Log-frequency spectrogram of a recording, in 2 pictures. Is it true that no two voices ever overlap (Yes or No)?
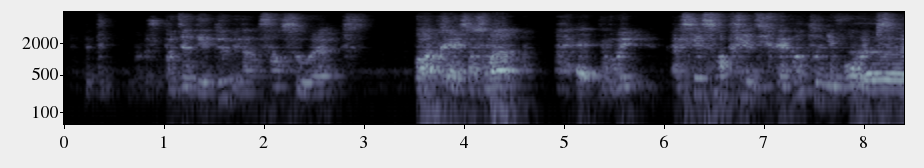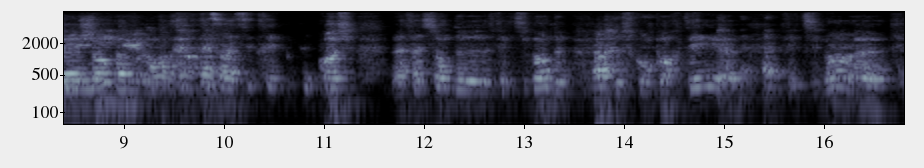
No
